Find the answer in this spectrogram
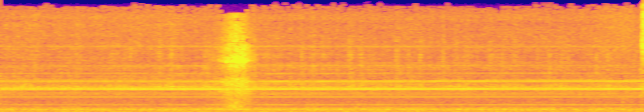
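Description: Electric winch motor on a hitch-mounted cargo carrier running steadily with a constant hum and whine. A brief soft hiss comes about two seconds in.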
